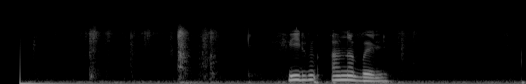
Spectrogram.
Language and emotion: Russian, neutral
